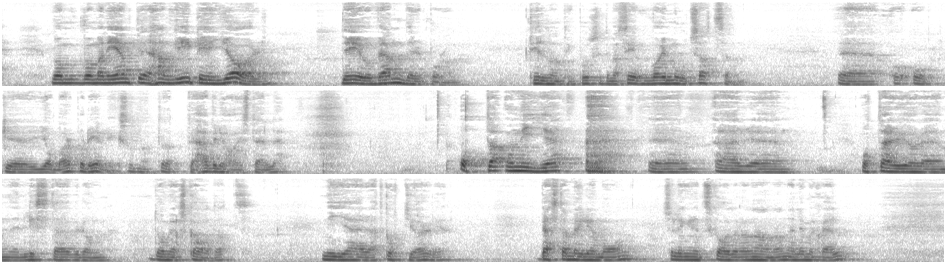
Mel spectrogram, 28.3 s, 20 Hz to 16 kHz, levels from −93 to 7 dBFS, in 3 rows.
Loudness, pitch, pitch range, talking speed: -32 LUFS, 130 Hz, 120-145 Hz, 145 wpm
